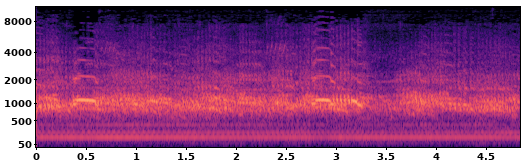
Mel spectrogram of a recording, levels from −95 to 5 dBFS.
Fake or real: real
